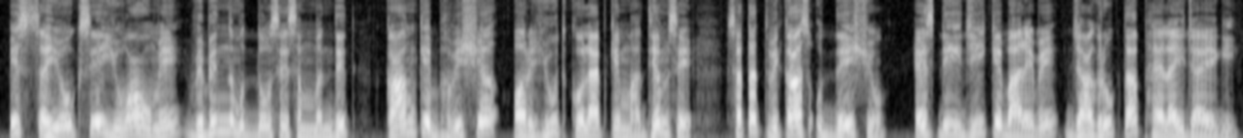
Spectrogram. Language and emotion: Hindi, neutral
